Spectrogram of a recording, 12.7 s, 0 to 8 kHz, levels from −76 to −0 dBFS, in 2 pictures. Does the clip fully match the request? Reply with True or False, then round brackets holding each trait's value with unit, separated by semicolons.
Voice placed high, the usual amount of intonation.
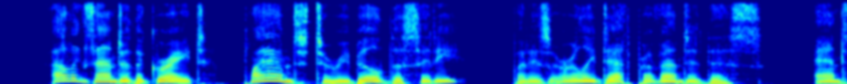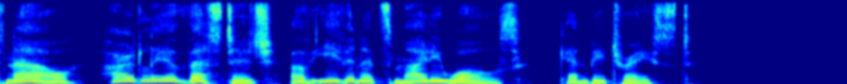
True (200 Hz; 4.1 semitones)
